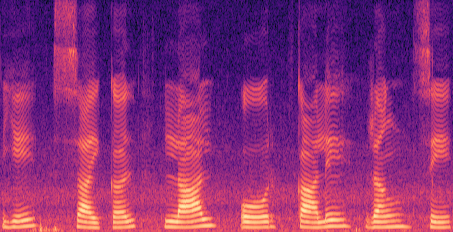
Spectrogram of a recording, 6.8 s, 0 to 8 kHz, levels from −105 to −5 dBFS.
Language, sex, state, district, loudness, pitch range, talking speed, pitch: Hindi, female, Chandigarh, Chandigarh, -16 LUFS, 180-205 Hz, 60 wpm, 190 Hz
